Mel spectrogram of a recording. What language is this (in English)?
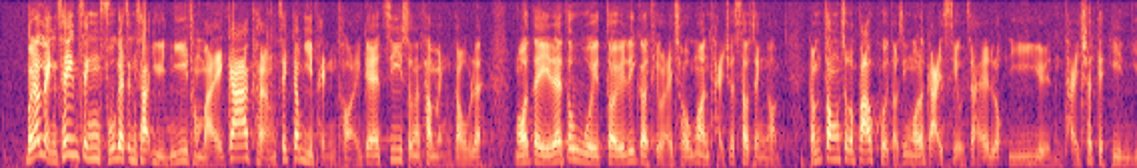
Cantonese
